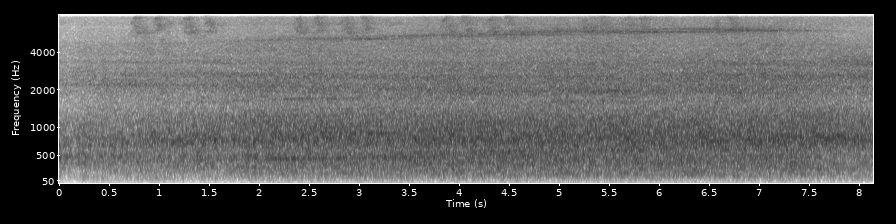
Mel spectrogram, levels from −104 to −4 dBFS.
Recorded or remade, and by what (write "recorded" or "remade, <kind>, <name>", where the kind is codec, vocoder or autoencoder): recorded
